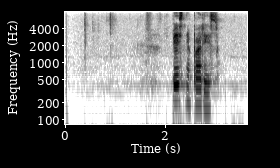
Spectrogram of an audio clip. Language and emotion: Russian, neutral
